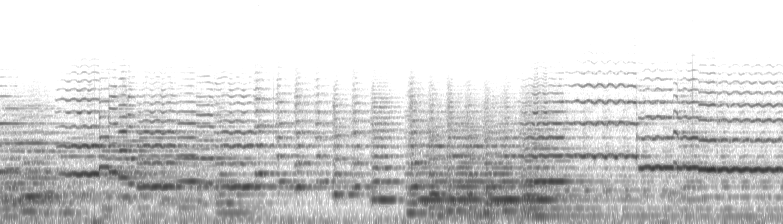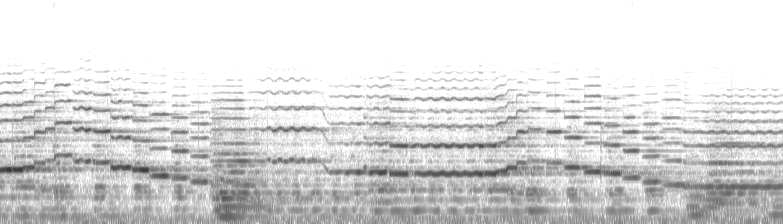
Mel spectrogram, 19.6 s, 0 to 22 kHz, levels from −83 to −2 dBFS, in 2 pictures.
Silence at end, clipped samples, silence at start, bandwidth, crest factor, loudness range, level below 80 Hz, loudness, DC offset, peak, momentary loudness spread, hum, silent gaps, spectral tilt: 0 s; under 0.1%; 0 s; 8.6 kHz; 16 dB; 7 LU; -54 dBFS; -29 LUFS; under 0.1%; -14 dBFS; 11 LU; none; none; -5.5 dB/octave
